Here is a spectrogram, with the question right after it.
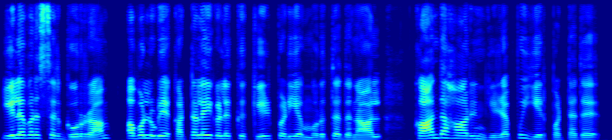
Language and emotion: Tamil, neutral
